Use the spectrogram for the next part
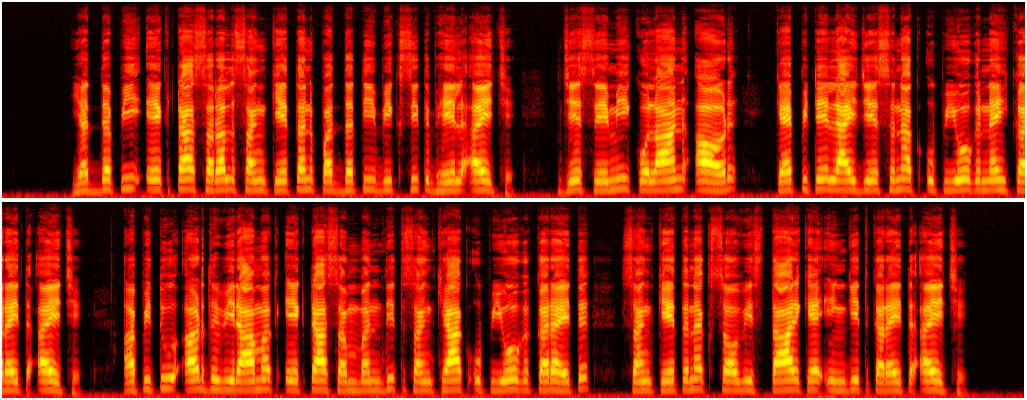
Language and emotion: Maithili, neutral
